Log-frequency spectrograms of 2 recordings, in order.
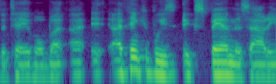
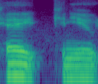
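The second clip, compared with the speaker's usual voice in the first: mock flat, emotionless deadpan delivery; 2 semitones lower, 3 dB quieter than usual. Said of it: "flat affect, like, no emotion".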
